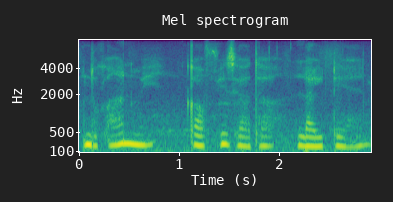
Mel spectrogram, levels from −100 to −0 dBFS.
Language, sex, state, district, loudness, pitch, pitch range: Hindi, female, Himachal Pradesh, Shimla, -15 LUFS, 205 Hz, 195-220 Hz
